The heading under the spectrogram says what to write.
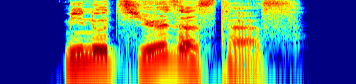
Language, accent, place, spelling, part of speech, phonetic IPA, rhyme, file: German, Germany, Berlin, minuziösestes, adjective, [minuˈt͡si̯øːzəstəs], -øːzəstəs, De-minuziösestes.ogg
- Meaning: strong/mixed nominative/accusative neuter singular superlative degree of minuziös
